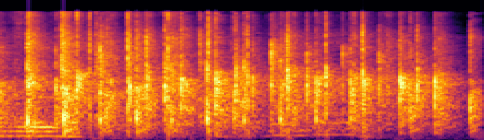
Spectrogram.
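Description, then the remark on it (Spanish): A short burst of applause for guests from a small group, dense overlapping claps keeping up steadily for about three seconds, with a faint voice briefly audible underneath at the start. “un aplauso para darle a los chicos.”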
